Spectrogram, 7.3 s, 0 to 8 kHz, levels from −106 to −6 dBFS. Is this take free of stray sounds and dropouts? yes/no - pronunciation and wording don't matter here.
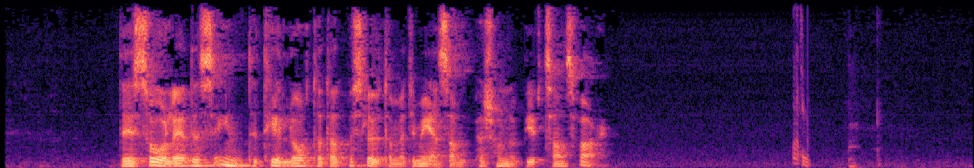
no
